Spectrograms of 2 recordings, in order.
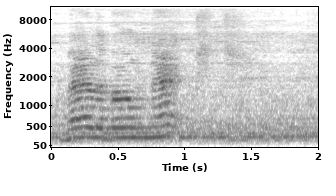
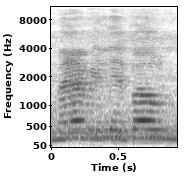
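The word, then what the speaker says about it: Marylebone: whether you've been noticing M bone neck or Mary Leone whichever way you want to pronounce it Boneyard it' be better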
